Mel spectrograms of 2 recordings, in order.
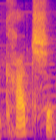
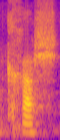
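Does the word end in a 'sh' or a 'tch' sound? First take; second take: tch; sh. First: The word ends with a 'tch' sound. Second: The word ends with a 'sh' sound. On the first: The speaker calls it wrong. "ça m'insupporte les gens qui disent cra un cratch" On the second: The speaker calls it right. "c'est un S et pas un C"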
